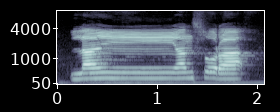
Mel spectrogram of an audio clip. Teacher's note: इदगामे गुन्ना होगा यानी इदगामे गुन्ना यानी नाक की फिजा से खींच कर अदा होगा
